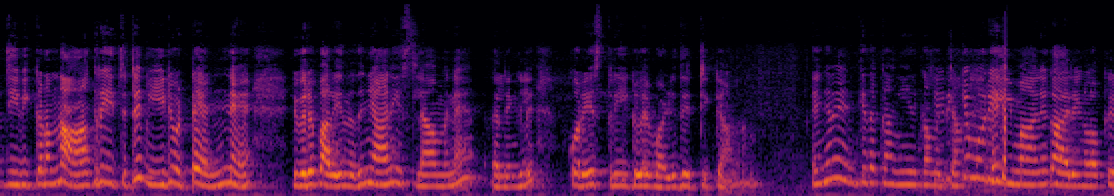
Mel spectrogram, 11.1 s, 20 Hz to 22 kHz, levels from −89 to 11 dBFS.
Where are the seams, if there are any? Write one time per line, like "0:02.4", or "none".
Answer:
0:10.1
